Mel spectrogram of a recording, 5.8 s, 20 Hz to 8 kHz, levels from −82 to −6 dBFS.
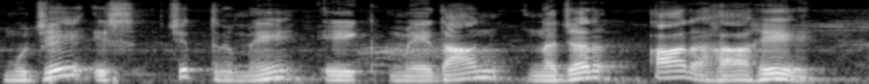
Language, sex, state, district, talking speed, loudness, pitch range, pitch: Hindi, male, Madhya Pradesh, Dhar, 105 wpm, -17 LUFS, 115-160 Hz, 135 Hz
